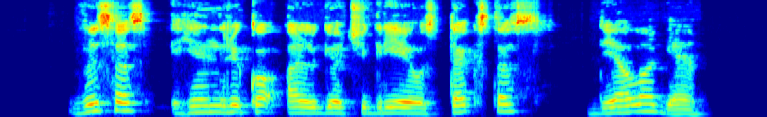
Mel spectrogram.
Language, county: Lithuanian, Šiauliai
